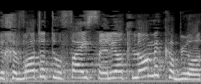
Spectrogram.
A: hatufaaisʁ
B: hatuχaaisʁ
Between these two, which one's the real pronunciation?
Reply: A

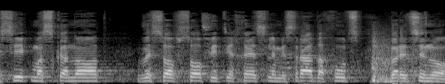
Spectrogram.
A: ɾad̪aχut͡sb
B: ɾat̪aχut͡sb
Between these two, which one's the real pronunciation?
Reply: A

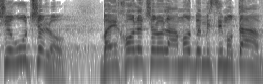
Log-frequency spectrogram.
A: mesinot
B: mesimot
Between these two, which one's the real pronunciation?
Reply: B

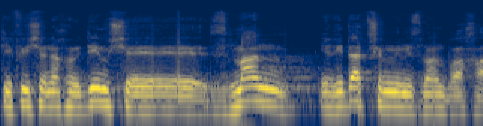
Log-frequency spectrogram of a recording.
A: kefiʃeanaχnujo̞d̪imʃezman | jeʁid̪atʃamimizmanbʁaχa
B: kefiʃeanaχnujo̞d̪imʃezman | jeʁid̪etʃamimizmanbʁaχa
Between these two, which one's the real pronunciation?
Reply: A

